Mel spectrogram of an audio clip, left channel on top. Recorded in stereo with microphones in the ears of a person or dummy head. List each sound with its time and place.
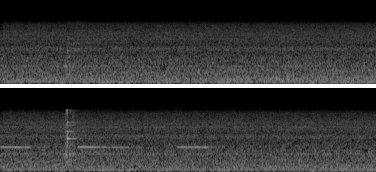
0.6 s a clink: 75° right (ahead or behind), 2.5 m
